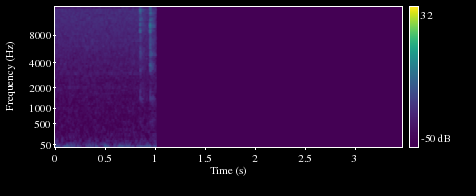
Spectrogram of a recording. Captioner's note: mouse clicks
